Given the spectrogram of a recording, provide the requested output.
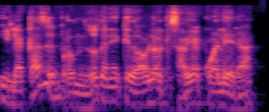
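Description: An Argentine man chatting casually as a podcast guest, rambling and animated as he tells stories. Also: fast, breathy edge. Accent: Argentine Spanish. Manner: rambling storyteller, animated when recounting, lively pitch jumps. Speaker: guest cartoonist.

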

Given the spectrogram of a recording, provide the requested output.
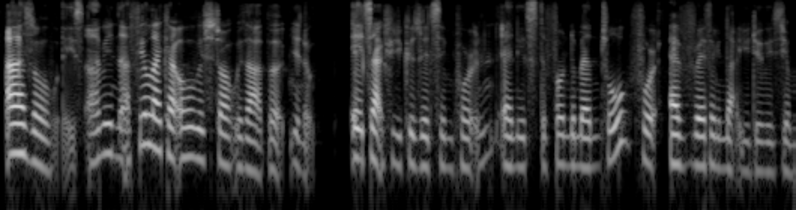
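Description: A woman's voice: fairly low pitch, no room sound, highs cut off. A woman hosting a solo podcast in an upbeat, encouraging advice-vlogger manner, chatty and emphatic, often repeating herself for stress. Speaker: podcast host.

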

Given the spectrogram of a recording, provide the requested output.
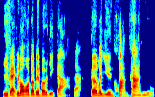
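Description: A man casually recapping a TV drama as a podcast host, animated, laughing often and acting out lines. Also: mid-range voice, quick pace, slightly rough, no echo.

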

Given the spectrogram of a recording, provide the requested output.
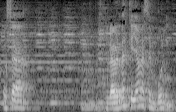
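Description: A smug ghost of a dead writer, put on by a young Chilean man, talks down to everyone in a lofty, stilted tone. The voice sits fairly high. An echoey room with clear music behind. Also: normal speed, close to an everyday voice. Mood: pretentious. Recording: roomy echo, music behind.

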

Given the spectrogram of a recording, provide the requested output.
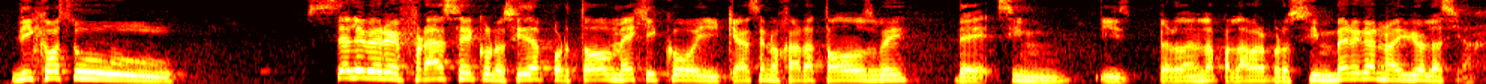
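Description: Bright-voiced young Mexican man chatting. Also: sits high. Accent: Mexican Spanish. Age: young adult. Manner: slangy, animated, swearing. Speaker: podcast co-host. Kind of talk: casual chat.

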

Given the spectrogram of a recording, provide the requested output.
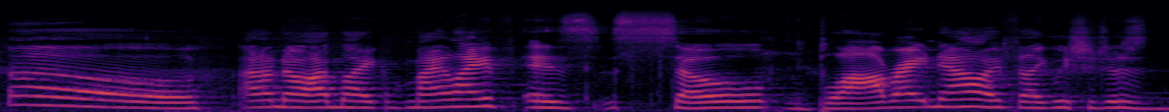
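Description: A woman's voice: fairly high pitch, a little slow, fairly bright tone. A woman co-hosting a podcast in casual, irreverent chat, speaking in a blunt, slangy, exclamatory way. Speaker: podcast co-host.

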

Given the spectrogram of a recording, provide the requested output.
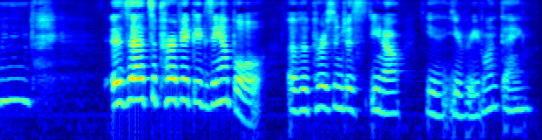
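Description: Woman, podcast host, slightly high voice, casual opinionated rant, exasperated, emphatic, sweary. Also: unhurried, creaky, darkish tone. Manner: heavy swearing.

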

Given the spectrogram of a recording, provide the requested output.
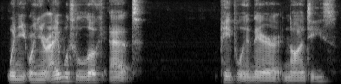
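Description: Slow, deep-voiced man musing aloud. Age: 40s. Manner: musing, meandering, loses his thread. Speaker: podcast host. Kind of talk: solo rambling monologue.

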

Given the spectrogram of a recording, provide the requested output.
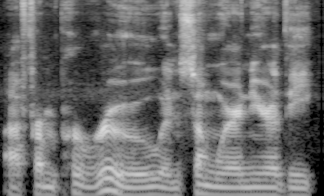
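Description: A man's voice: deep voice, fairly even intonation, moderate pace. A man co-hosting a podcast in casual chat, rambling with fillers and chuckles. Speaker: podcast co-host.

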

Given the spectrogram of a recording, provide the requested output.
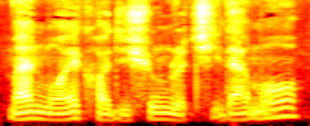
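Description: A man reading a storybook aloud, voicing a timid, gentle young girl with a slightly raised voice. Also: lowish voice, gravelly, no echo. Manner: hesitant, soft-spoken.

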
